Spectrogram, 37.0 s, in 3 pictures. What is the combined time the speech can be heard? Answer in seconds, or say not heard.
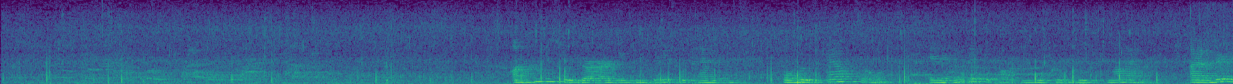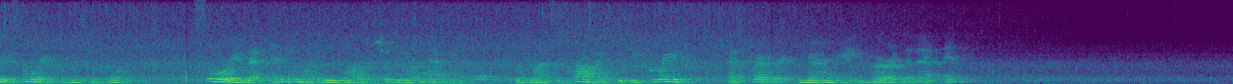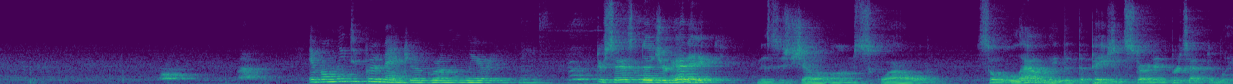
26 s.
